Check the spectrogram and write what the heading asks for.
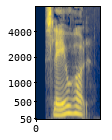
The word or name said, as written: slavehold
